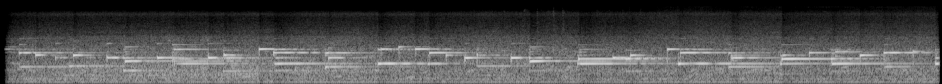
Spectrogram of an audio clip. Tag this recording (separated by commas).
Music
